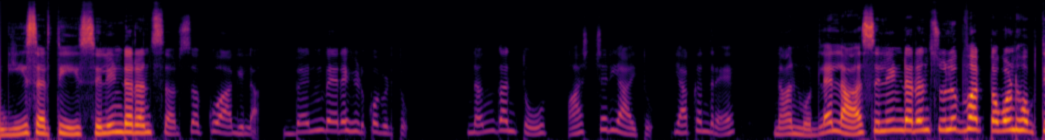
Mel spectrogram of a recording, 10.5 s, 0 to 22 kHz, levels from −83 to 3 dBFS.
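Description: From 1.43 to 1.79 s, just after "ಈ ಸರ್ತಿ ಸಿಲಿಂಡರ್" and before "ಆಗಿಲ್ಲ ಬೆನ್ ಬೇರೆ ಹಿಡ್ಕೋ", the speech fades down by roughly 20 dB with zipper noise. The gain moves in unsmoothed 1 dB jumps, about a hundred per second, and each jump leaves a tiny click, so a fine ticking rides on the fade. That rapid ticking is what separates it from a smooth, continuous fade.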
